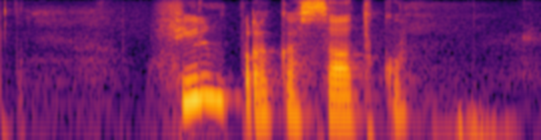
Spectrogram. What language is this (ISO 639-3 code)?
rus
